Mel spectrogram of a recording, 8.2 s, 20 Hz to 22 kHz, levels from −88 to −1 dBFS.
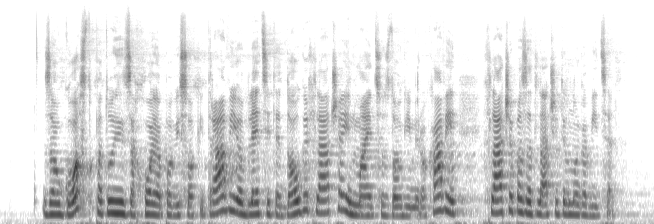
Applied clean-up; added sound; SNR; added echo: none; none; none; reverberation time 1.1 s.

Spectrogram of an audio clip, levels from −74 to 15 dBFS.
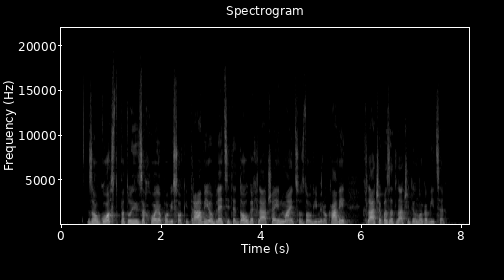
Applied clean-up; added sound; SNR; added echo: none; none; none; none.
